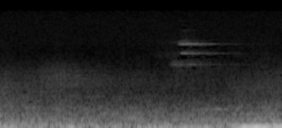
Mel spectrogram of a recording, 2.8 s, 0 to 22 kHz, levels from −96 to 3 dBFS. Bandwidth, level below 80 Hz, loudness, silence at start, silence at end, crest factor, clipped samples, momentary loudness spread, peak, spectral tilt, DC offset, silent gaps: 7.2 kHz; -38 dBFS; -45 LUFS; 0 s; 0 s; 16 dB; under 0.1%; 10 LU; -20 dBFS; -6 dB/octave; under 0.1%; none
